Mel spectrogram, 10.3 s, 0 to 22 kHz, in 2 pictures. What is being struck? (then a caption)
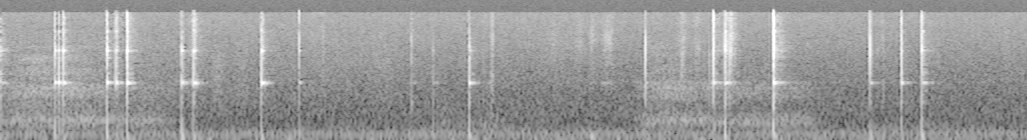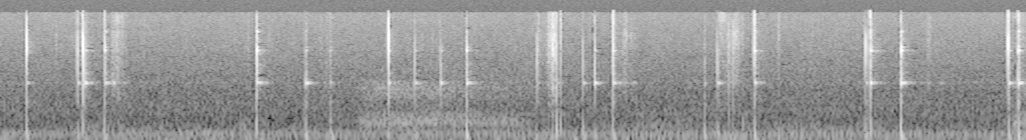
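Mosaic glass tea-light holder. Long nails tap irregularly on a round, hollow, silver crackle mosaic glass tea-light holder with a lit candle, held on the palm. About 25 quick, short glassy clinks ring briefly around 2.2 kHz with bright overtones, over a steady low hum.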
